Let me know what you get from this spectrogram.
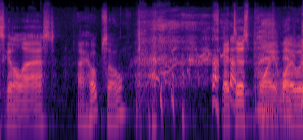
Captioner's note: laughs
